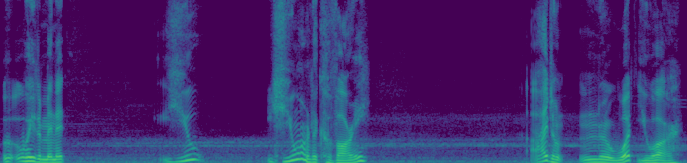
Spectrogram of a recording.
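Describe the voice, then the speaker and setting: A man playing a jittery, earnest young alien captive, stammering and excitable, in an ASMR roleplay audio drama. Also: medium pitch, slow pace, pauses often, slight background noise. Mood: bewildered, relieved.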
